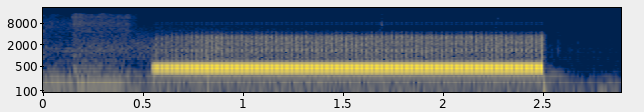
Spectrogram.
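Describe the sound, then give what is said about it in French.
A single steady ringback tone sounds as an outgoing phone call rings through: a flat, mid-pitched beep that holds for about two seconds on its own, then stops. “On appelle JM, on fait sonner chez JM.”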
